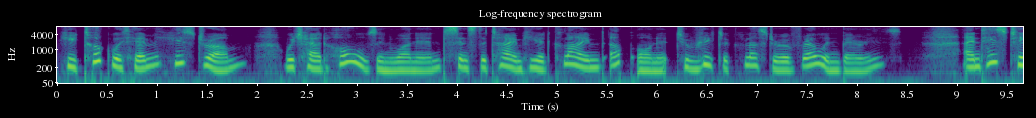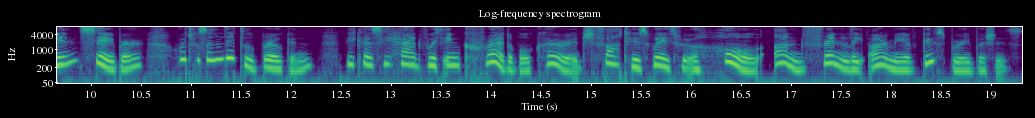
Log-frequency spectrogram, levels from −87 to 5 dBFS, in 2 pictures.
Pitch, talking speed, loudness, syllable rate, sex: 225 Hz, 170 wpm, -19 LUFS, 4.6 syllables/s, female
